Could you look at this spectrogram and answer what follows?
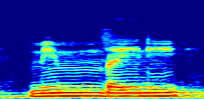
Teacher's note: نون ساکن کے بعد با آ رہا ہے، یعنی یہاں پہ نون ساکن کا اقلاب ہو رہا ہے، تو با آئے گا تو نون کو میم کے ساتھ بدل کر پڑھیں گے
